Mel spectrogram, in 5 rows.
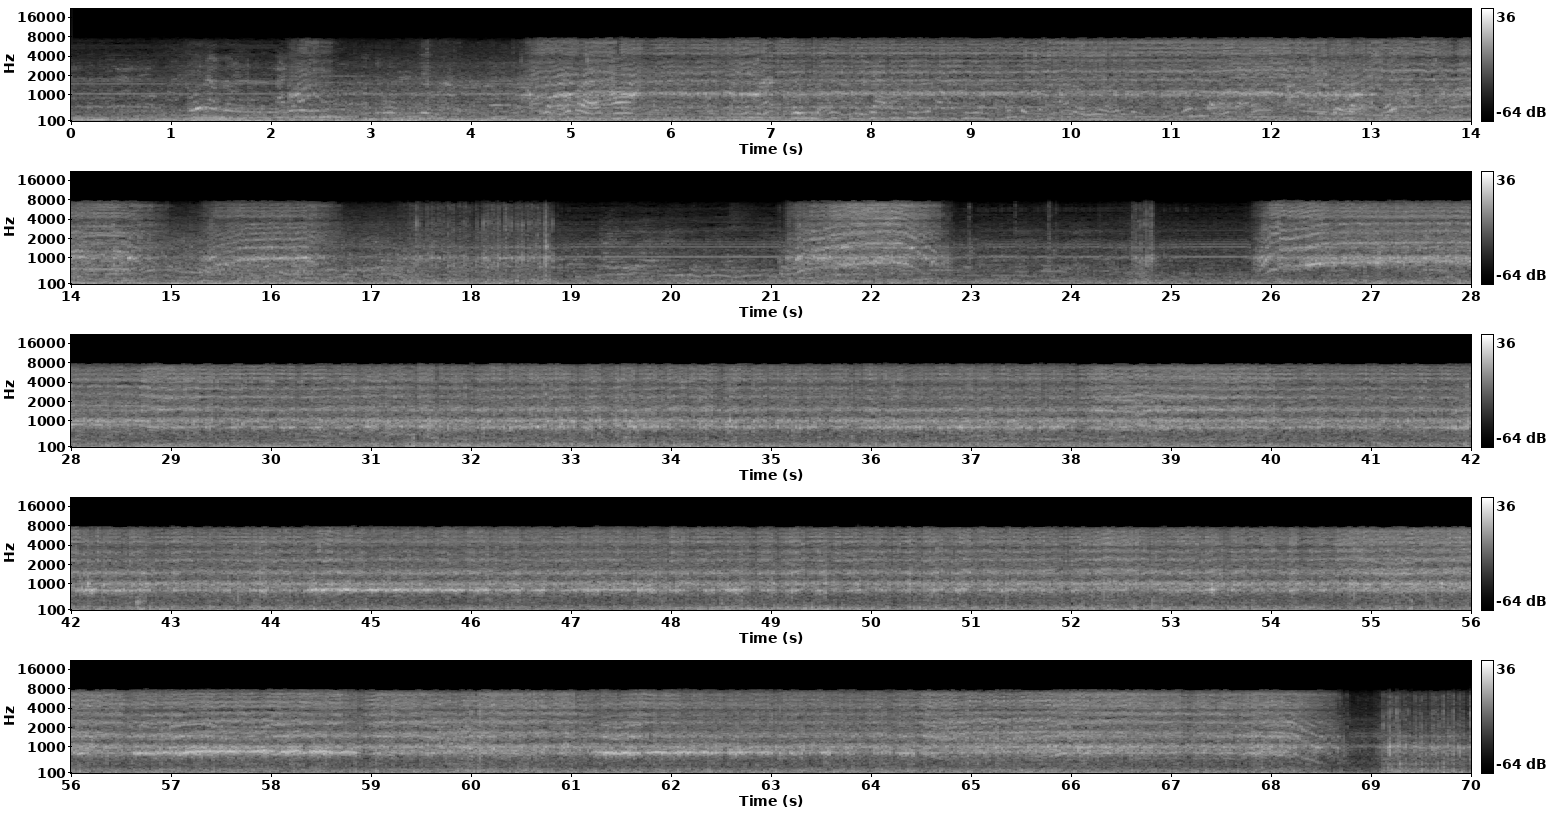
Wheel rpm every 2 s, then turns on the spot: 10, 10, 90, 150, 150, 150, 150, 90, 40, 10, 60, 50, 30, 200, 220, 210, 210, 210, 210, 210, 210, 210, 210, 210, 210, 210, 210, 210, 200, 200, 210, 210, 200, 200, 50.
16-20 22-24 68-70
